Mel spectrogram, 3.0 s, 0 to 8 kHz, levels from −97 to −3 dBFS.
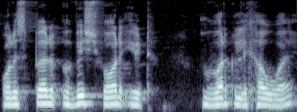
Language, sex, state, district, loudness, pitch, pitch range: Hindi, male, Uttar Pradesh, Muzaffarnagar, -15 LUFS, 135 Hz, 130-145 Hz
